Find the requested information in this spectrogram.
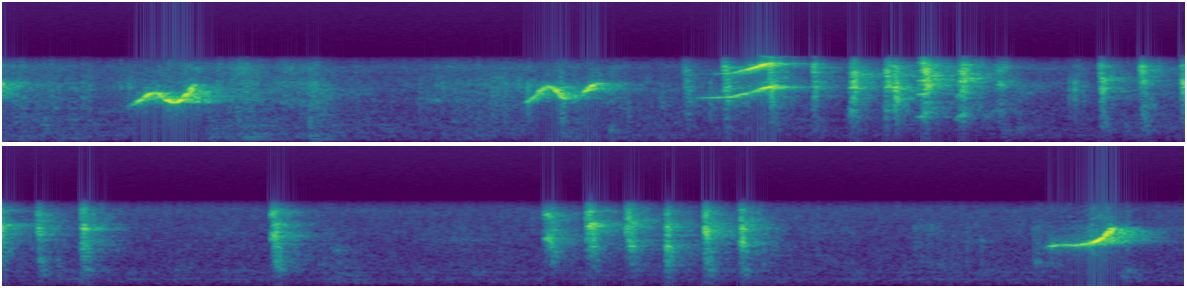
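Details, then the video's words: Pet ringneck parrot laughing in short spaced bursts: a few squeaky rising whistles, then quick rhythmic runs of harsh chattering notes separated by short pauses, in a quiet room. "ringneck parrot laughing crazy"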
